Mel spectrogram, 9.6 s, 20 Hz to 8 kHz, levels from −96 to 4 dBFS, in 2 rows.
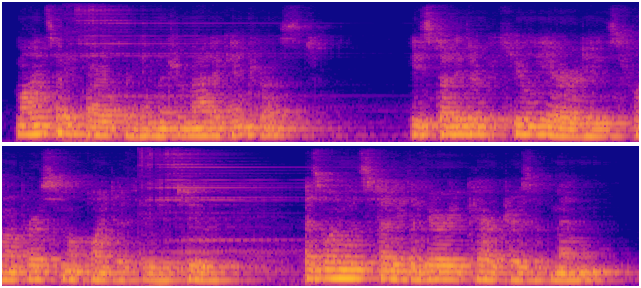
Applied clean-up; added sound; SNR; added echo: neural separator model SepFormer DNS4.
